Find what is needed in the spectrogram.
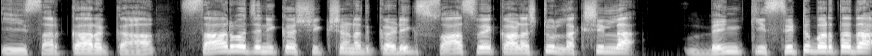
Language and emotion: Kannada, angry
